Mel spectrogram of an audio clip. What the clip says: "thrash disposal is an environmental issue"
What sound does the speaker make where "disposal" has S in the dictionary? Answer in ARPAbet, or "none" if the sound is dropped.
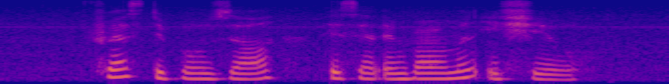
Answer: none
